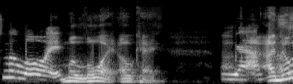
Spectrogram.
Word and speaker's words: Molloy: to owe you yes and then tails it pronounced Molly its Molloy Molloy okay yeah I know it's in New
